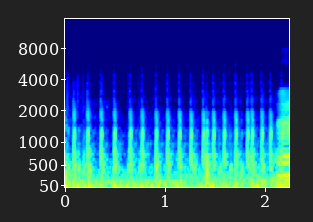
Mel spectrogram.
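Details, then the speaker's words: Upper-extremity needle EMG demonstration: rapid crackling pops about eight per second; one polyphasic motor unit crossing the baseline too many times, sounding slightly different, deemed not significant among otherwise normal units. "so we've got one polyphasic motor unit there it's pressing the baseline a few too many times and you can hear the sound is a little bit different as well"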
